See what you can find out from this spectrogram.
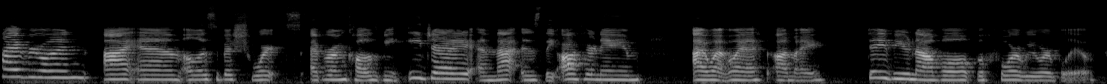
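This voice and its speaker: Bright, chatty woman author. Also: medium pitch, unhurried. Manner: chatty and informal. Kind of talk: recorded message to a library audience.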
